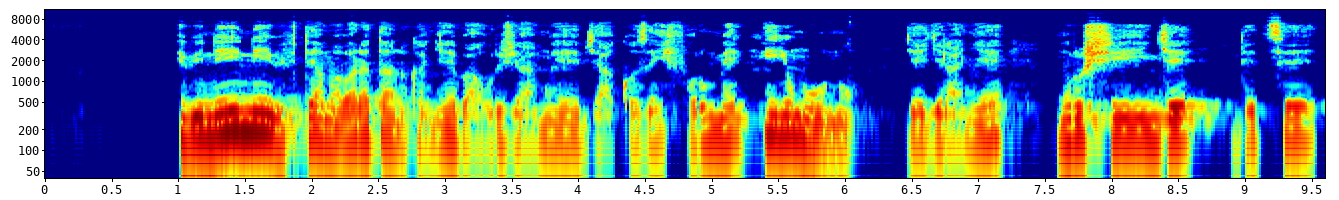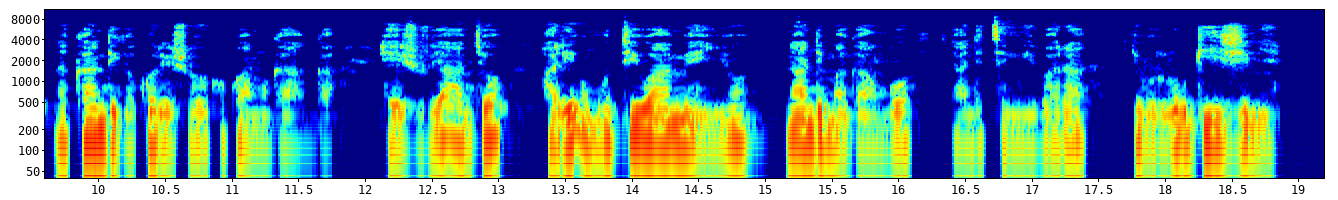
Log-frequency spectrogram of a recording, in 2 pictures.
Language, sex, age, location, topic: Kinyarwanda, male, 25-35, Huye, health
